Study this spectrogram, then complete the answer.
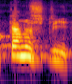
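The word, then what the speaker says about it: chemistry: स सेस्ट्री हो जाएगा ध्यान रखेंगे यहां पर च का सॉरी क का उच्चारण हो रहा है किसका उच्चारण हो रहा है क का ध्वनि क्या उत्पन्न कर रहा है क का इसलिए पढ़ेंगे इसको केमिस्ट्री केमिस्ट्री क्या होता है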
